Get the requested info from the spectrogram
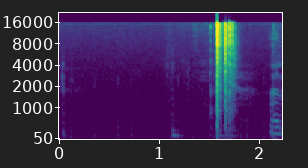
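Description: Faint taps of a plastic modelling tool working soft sugar paste, then a short, sharp clack about one and a half seconds in as the tool is put down on the hard board.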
